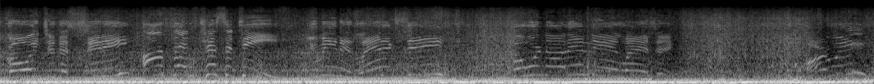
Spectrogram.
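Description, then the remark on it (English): A loud, steady boat engine drones low and constant throughout, with people talking over the rumble, recorded on a real boat for a Progressive insurance commercial. “We're recording this progressive commercial on a real boat”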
